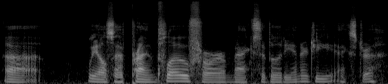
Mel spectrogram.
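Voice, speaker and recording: A man hosting a casual game guide, talking through a character build in a relaxed way, with frequent "um"s and "of course"s. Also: mid-range voice, fairly quick. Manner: relaxed, lots of ums and "of course". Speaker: gaming channel host.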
